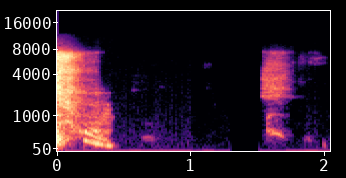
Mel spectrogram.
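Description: A person sneezing once: a sudden, loud burst right at the start that dies away within half a second.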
